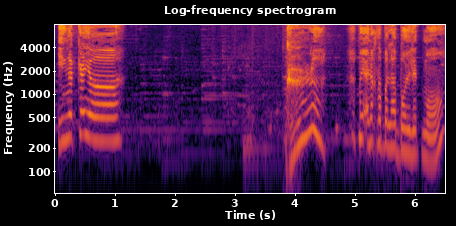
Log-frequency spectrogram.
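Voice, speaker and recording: An actor voicing a woman who is a teasing, blunt office friend, with exaggerated, drawn-out delivery in a radio drama. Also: a little high, sing-song, a little mellow, faint music behind. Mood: blunt, concerned. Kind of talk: Tagalog radio drama dialogue.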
